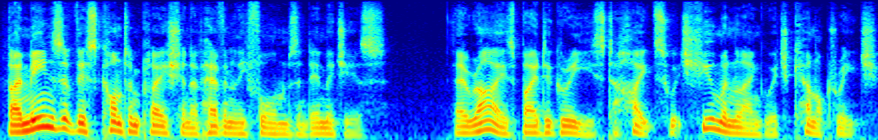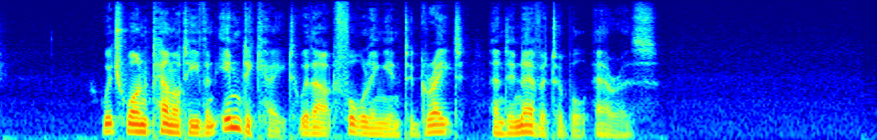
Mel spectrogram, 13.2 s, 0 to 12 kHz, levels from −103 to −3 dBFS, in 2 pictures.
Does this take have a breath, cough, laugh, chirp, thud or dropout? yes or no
no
